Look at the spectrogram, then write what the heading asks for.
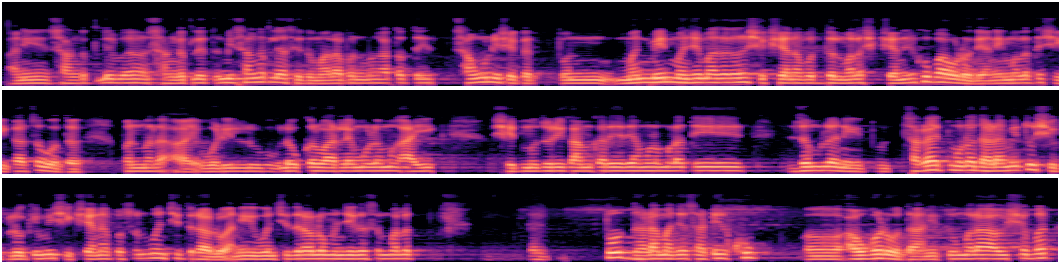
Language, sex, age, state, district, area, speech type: Marathi, male, 45-60, Maharashtra, Buldhana, rural, spontaneous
